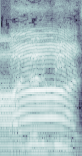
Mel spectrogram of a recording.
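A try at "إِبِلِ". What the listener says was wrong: জের বি, একদম টান হবে না। হুম ই বি, লাম জেরলি, ইবিলি।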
